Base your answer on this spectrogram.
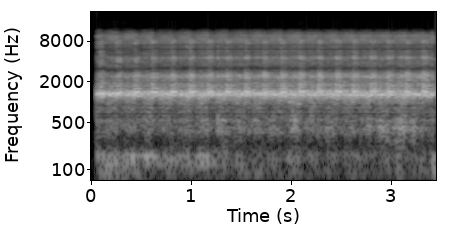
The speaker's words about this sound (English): You say cicada, I say cicada, and Dr. Floyd Shockley says, cover your ears, because it's going to be loud.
